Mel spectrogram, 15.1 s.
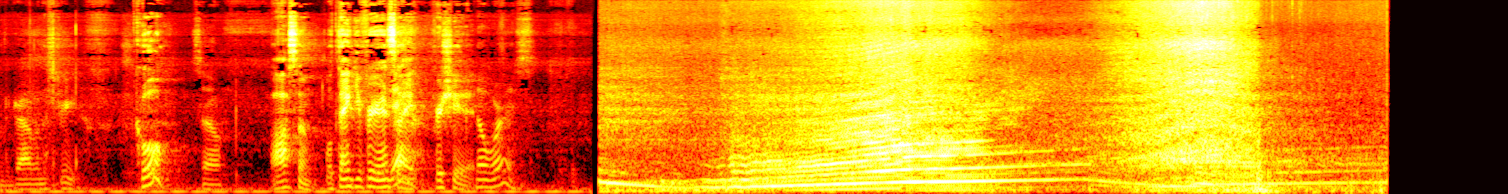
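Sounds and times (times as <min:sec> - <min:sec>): cars accelerating past: 0:06.0 - 0:13.9.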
